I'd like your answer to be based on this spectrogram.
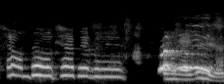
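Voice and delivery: high sing-song pet voice. Real, not acted. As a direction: coo at the dog way up high. Baby talk to the dog.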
